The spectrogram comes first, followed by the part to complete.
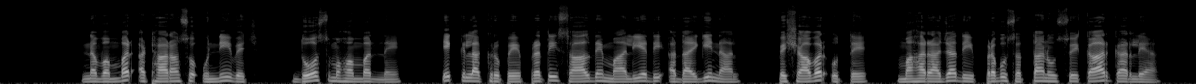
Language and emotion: Punjabi, neutral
